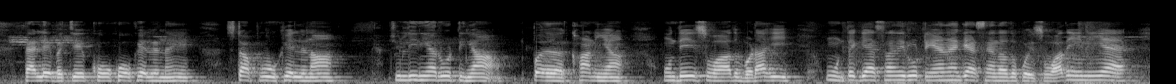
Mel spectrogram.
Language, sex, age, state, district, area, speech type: Dogri, female, 60+, Jammu and Kashmir, Jammu, urban, spontaneous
